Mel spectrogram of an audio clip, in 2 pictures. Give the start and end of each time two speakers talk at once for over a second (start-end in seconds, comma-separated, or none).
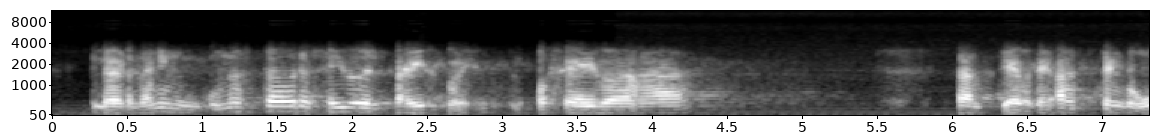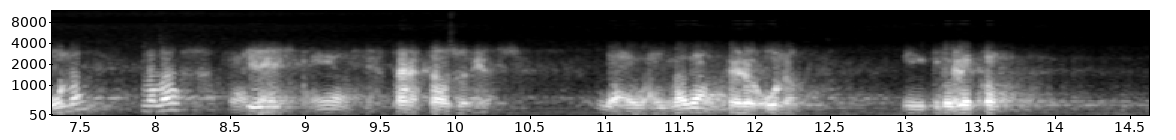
none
